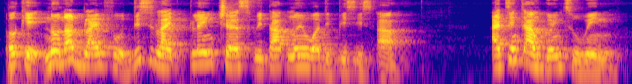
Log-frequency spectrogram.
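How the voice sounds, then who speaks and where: A man with Igbo as his first language talks through a chess game on stream, taking his time between thoughts. His voice is bright and fairly high, and it swings up and down a lot. The room around him rings with echo. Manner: thinks aloud while playing, with quick bursts of excitement. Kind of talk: casual live-stream commentary.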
